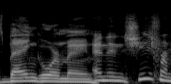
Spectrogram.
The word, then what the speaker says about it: Bangor: I'm looking right at No, you don't say you don't pronounce it Banger. Bangor. It's Bangor, Maine.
